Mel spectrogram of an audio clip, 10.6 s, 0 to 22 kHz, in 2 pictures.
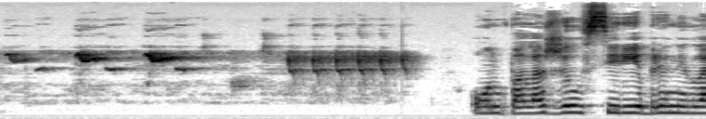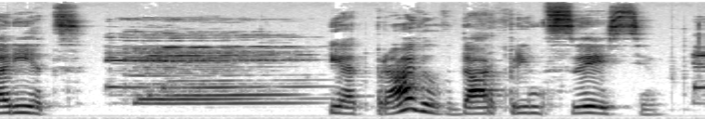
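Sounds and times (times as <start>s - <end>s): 
nightingale singing: 0.0s - 3.2s
speech: 3.6s - 5.9s, 7.8s - 10.4s.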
